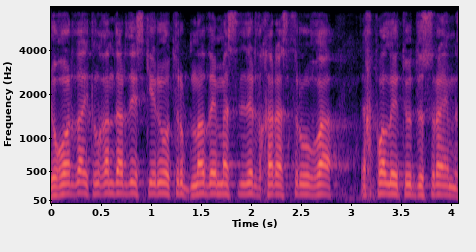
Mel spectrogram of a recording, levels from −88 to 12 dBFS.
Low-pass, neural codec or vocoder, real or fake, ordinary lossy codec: 7.2 kHz; codec, 16 kHz, 16 kbps, FunCodec, trained on LibriTTS, 50 frames a second; fake; none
